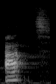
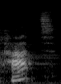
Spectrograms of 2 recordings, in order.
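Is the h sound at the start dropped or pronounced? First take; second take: dropped; pronounced. First: The word begins with no h sound. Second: The word begins with a clear h sound.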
